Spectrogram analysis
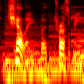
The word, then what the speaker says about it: Chelly: It's spelled Chelly, but trust me, it's de Chelly.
